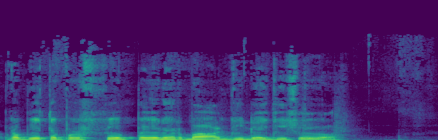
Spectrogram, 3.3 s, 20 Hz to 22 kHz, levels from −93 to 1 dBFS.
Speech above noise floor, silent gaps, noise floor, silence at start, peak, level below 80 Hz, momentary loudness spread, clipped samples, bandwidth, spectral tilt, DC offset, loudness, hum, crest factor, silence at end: 40 dB; none; -61 dBFS; 0.05 s; -6 dBFS; -46 dBFS; 7 LU; under 0.1%; 14 kHz; -7.5 dB/octave; under 0.1%; -22 LUFS; none; 16 dB; 0.75 s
